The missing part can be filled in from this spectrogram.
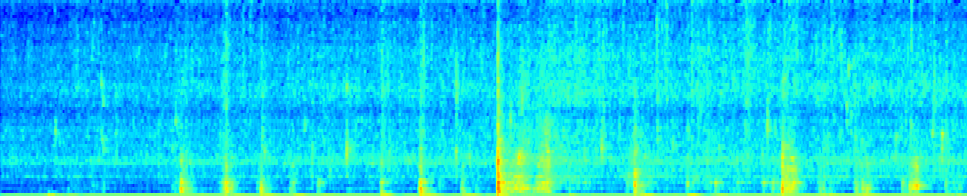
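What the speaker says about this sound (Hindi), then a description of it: "प्याज को अच्छे तरीके से पकाना है" Onions fry on a tawa for beef liver, heard as a quiet background sizzle broken by frequent, evenly spaced scraping and tapping strokes of a spatula; no one speaks.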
